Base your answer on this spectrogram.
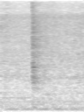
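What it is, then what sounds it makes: Loose worn car suspension joint. A worn car suspension joint with a plastic bushing is wiggled by hand and gives a single ticking clack over a low steady hum. The joint is loose from wear; it was later repaired by replacing the bushing with steel, after which it became firm.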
